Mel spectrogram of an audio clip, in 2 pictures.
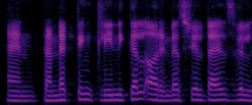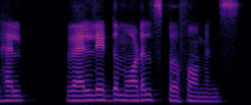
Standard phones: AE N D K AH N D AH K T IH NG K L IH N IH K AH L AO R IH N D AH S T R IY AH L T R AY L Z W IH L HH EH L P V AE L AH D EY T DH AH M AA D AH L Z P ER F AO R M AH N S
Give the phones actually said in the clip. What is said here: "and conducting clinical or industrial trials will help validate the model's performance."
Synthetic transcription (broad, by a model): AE N D K AH N D AH K T IH NG K L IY N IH K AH L AO R IH N D AH S T R IY AH L T AY L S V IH L HH EH L P V AE L AH D EY T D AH M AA D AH L S P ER F AO R M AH N S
